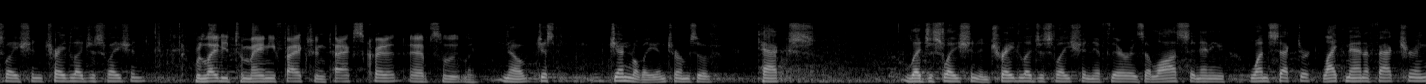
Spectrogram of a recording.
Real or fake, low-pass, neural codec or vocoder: fake; 7.2 kHz; codec, 16 kHz, 8 kbps, FreqCodec, larger model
